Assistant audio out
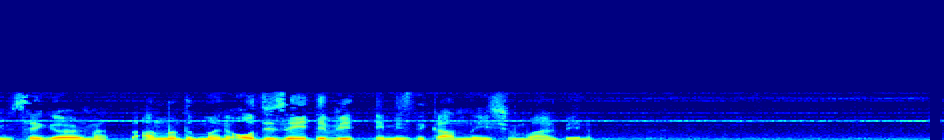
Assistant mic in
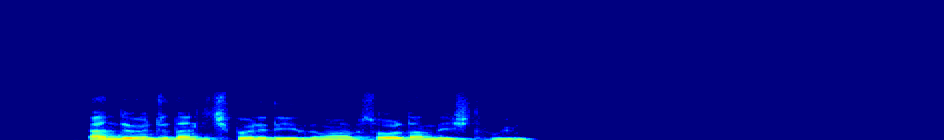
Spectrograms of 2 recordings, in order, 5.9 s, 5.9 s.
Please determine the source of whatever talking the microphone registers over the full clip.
user only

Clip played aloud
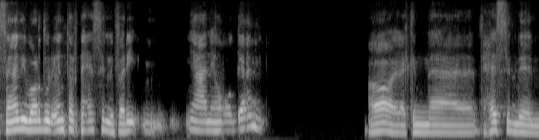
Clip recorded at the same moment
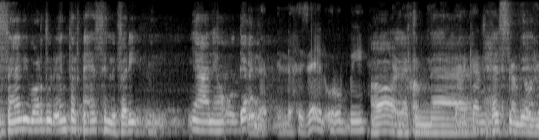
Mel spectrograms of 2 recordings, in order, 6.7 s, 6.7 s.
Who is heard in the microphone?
both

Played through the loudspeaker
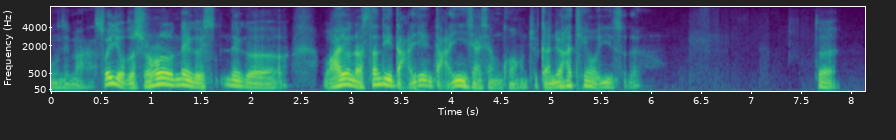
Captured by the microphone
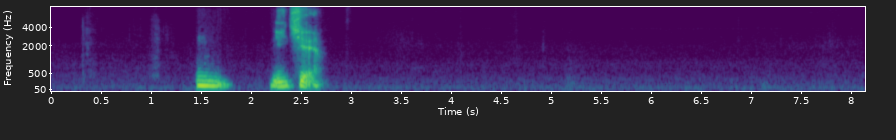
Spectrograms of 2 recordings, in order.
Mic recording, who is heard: user only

